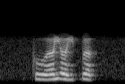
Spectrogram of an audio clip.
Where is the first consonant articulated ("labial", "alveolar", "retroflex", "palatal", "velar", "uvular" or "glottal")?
velar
